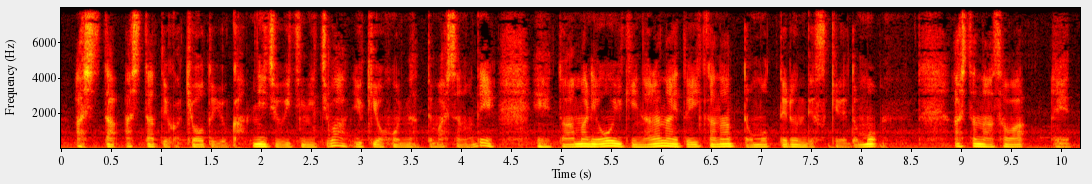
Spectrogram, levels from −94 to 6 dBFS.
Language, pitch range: Japanese, 110-145 Hz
